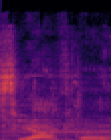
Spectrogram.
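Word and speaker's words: fiacre: Oh, fiakra in British English.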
